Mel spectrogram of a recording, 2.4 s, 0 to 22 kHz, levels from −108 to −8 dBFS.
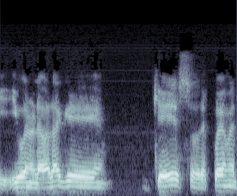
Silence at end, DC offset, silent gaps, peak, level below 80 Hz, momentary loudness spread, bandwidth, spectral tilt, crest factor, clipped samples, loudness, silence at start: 0 s; under 0.1%; none; -12 dBFS; -58 dBFS; 10 LU; 7.2 kHz; -7 dB/octave; 10 dB; under 0.1%; -22 LUFS; 0 s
